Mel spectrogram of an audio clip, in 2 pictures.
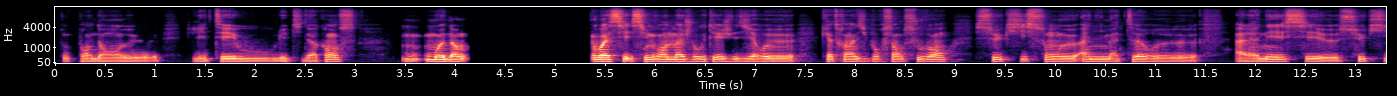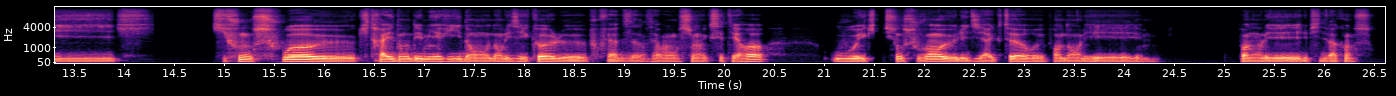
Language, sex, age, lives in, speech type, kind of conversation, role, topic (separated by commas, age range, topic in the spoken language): French, male, 18-19, France, conversation, podcast, guest, Quel a été le déclic qui t’a fait voir ta vie autrement ?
